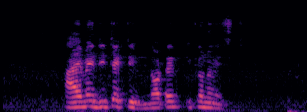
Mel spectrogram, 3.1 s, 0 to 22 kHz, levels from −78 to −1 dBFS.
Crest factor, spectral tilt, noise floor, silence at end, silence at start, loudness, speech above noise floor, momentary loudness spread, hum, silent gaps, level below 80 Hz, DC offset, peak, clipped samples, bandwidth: 18 dB; -5.5 dB/octave; -63 dBFS; 0.1 s; 0.65 s; -35 LUFS; 29 dB; 11 LU; none; none; -68 dBFS; under 0.1%; -18 dBFS; under 0.1%; 12.5 kHz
